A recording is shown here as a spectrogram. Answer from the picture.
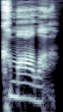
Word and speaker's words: Kamala: ways I remember her putting the emphasis on the second syllable so it was like Kamala Kamala Kamala was how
